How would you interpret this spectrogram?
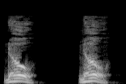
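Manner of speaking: loud, high cries of protest; crying out. A narrator's reading. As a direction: cry out in alarm, each word on its own. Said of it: "And others crying".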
